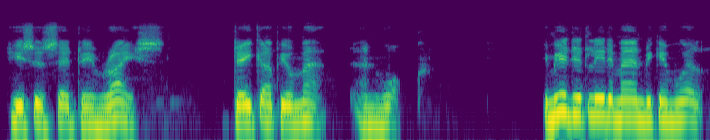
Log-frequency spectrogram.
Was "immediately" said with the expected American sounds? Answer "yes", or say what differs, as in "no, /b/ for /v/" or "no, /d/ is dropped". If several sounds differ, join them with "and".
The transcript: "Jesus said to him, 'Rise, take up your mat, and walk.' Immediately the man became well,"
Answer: yes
